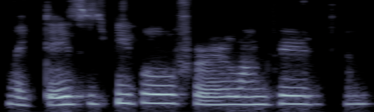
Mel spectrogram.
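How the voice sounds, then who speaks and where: A woman's voice: mid-range voice, flat delivery, fairly quick, warm tone, slightly rough. A woman playing a tabletop game, talking hesitantly with many ums and little laughs. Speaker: player. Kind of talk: casual game chat.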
